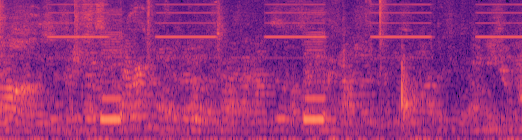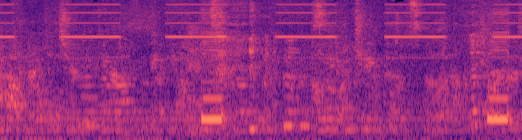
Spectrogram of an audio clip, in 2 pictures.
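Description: A ticket machine beeps as passengers board.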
